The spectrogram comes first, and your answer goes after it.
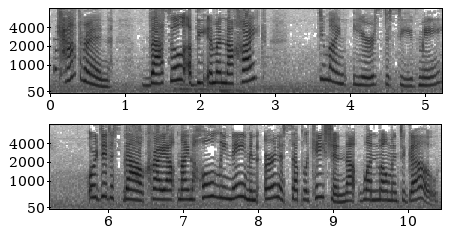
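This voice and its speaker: A woman's voice: extremely high pitch, lively intonation, moderate pace, bright, forceful tone, heavily acted. A woman playing a haughty young self-styled princess in a video game, declaiming pompously in archaic, theatrical speech. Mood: imperious. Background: music.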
